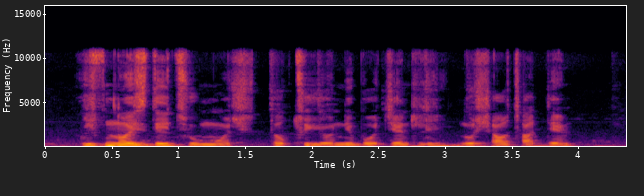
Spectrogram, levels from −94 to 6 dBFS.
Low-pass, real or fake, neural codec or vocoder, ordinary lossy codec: 10.8 kHz; real; none; none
